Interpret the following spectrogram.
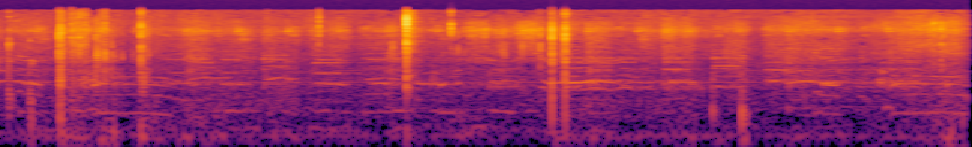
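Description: A few faint, sharp clicks and taps of felt-tip markers being handled and uncapped over a sketchbook, the loudest a little under halfway through. Faint music plays underneath.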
